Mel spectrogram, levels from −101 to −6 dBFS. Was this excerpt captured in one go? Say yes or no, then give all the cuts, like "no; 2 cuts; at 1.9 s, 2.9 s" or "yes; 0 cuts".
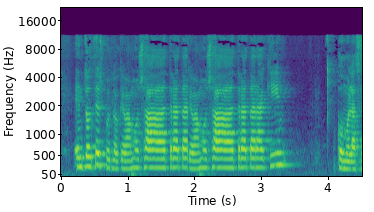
no; 1 cut; at 1.9 s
